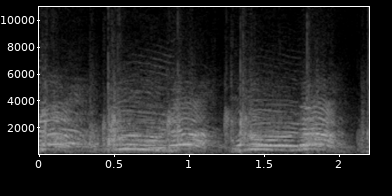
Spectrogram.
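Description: A crowd of many raised voices shouting and cheering at once, with no words made out.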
